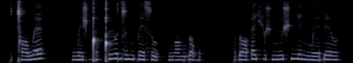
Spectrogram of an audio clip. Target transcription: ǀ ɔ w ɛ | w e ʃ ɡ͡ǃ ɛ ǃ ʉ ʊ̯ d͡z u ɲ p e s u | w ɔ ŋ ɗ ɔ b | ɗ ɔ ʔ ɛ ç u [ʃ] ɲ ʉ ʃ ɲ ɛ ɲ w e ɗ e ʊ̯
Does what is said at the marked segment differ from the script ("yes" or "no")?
no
